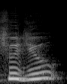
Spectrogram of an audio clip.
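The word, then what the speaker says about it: should you: নিয়ে এসেছি, তাহলে আবারও ডি এর সাথে ওয়াই পেয়ে গেলাম, এই উচ্চারণটা হবে জয়ের মতো জ সুজ, তো সুজ ইউ সুজ ইউ have done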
